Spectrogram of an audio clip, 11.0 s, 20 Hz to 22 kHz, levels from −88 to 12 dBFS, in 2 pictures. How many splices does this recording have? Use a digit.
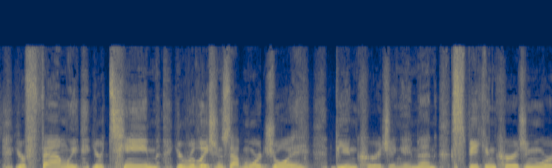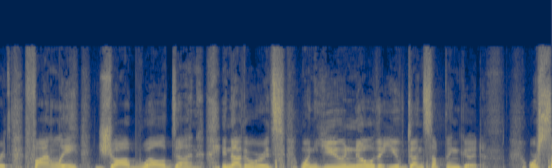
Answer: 0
